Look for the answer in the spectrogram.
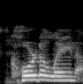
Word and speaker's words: Coeur d'Alene: He's based in, help me with his pronunciation, Coeur d'Alene. What is that? – Coeur d'Alene, Idaho. – Coeur d'Alene. Yeah, you're like, it's much simpler than you're trying to make it.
